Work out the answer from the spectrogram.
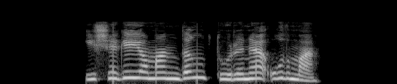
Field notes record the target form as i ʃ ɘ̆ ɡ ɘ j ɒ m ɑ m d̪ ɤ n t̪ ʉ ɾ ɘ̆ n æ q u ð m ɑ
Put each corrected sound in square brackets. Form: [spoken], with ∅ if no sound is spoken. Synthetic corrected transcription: i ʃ ɘ̆ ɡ ɘ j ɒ m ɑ [n] d̪ ɤ [ɴ] t̪ ʉ ɾ ɘ̆ n æ [ʔ] u ð m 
